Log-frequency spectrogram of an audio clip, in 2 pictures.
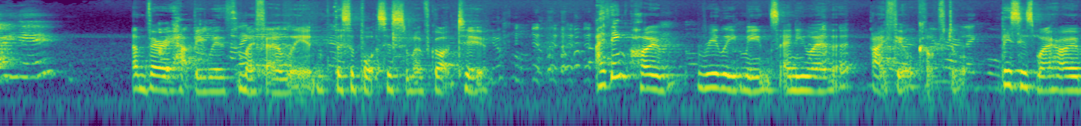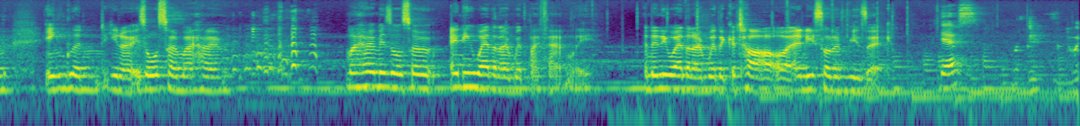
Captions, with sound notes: - How are you? - I'm very happy with my family, and the support system I've got too. (family laughing) I think home really means anywhere that I feel comfortable. This is my home. England is also my home. (family laughing) My home is also anywhere that I'm with my family, and anywhere that I'm with a guitar or any sort of music. (upbeat electronic music) - Yes?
